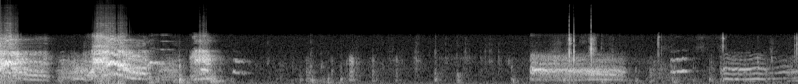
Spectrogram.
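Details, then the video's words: Šarplaninac puppies, 26 days old, a litter of males and females: loud yapping barks in the first two seconds, then quieter shuffling, and high whining yelps with harmonic wavering tones near the end. "Шарпланинац - штенад ; Sarplaninac - puppies"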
